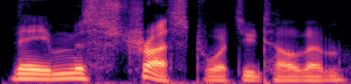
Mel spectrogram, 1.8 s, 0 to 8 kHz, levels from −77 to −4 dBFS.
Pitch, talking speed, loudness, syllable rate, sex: 110 Hz, 205 wpm, -19 LUFS, 4.2 syllables/s, male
